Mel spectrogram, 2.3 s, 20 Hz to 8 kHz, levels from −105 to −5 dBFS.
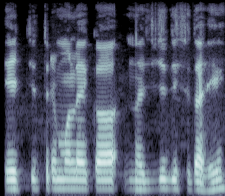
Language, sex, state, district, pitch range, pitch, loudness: Marathi, male, Maharashtra, Pune, 130-140 Hz, 135 Hz, -23 LUFS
